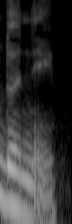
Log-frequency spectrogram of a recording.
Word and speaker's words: donnés: Okay, so the good news is that you don't pronounce it, so donner, okay? So whether it would be without this final es or with es, you will pronounce it the same way.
